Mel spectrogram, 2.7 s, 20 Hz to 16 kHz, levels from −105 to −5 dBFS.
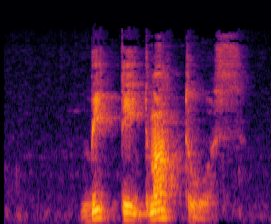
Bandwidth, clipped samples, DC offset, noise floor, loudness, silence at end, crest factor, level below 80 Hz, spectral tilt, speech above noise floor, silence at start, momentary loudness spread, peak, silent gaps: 9.2 kHz; under 0.1%; under 0.1%; -68 dBFS; -25 LUFS; 0.35 s; 24 dB; -64 dBFS; -5 dB/octave; 43 dB; 0.8 s; 20 LU; -2 dBFS; none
